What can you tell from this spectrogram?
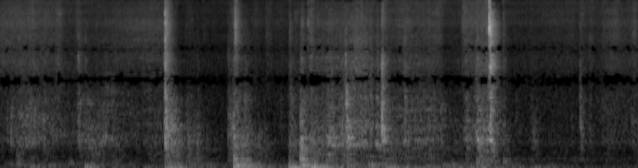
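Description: Swivel caster wheels of a steel table frame rolling across a hard floor, with a low rumble and several sharp clicks and knocks from the frame and casters.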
